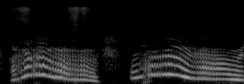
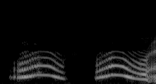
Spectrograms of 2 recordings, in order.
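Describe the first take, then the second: First: Small imitated kitten growl, a bit higher; mock hackles-up little growl. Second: Much higher squeaky mock growl; tiny kitten trying to sound fierce. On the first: Tiny kitten growling at the house cat, imitated as a small mock growl. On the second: Kitten bristling at older cat Robbie, a much higher squeaky mock growl. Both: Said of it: "she would growl as a little tiny kitten".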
